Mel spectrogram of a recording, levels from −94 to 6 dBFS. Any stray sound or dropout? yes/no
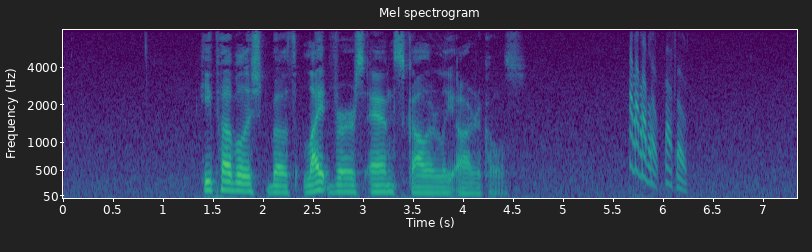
yes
